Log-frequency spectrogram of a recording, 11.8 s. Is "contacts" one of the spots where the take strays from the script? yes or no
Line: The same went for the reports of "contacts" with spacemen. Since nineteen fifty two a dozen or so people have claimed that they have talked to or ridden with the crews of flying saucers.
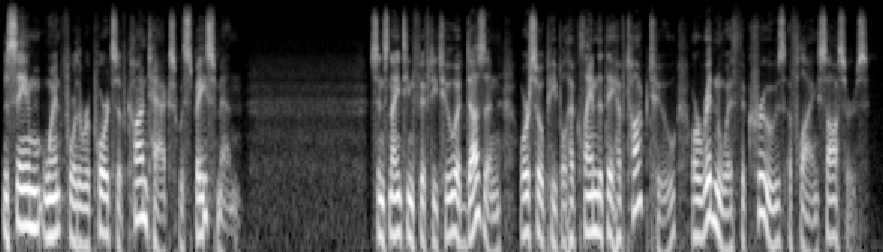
no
